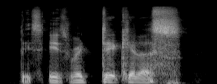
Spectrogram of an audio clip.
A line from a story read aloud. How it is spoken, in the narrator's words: Remy growled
